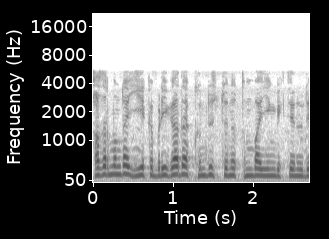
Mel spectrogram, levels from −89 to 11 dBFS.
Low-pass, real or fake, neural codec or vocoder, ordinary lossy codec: 5.4 kHz; real; none; none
